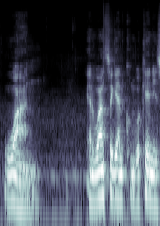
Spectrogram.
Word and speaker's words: Kumbukeni: slash and then the APT sign and then kumbokeni one and once again kumbaken is spelled k-u-m -b-u-k-e-n-i and then the number one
